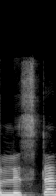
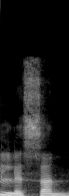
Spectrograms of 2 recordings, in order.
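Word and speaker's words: listen: People who अब इसको लिसन नहीं लिसन लिसन पता चल गया कि एस के बाद में जो टी है वो साइलेंट है लिसन फिर यहां पर देखें टी आई को श पढ़ना है।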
